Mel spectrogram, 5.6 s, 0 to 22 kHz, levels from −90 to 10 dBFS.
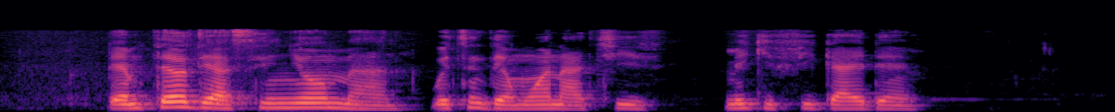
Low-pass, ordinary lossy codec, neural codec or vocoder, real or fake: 7.2 kHz; none; none; real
